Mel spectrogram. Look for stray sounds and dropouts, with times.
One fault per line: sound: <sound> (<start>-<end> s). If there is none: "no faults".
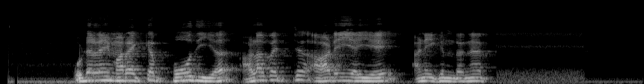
no faults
